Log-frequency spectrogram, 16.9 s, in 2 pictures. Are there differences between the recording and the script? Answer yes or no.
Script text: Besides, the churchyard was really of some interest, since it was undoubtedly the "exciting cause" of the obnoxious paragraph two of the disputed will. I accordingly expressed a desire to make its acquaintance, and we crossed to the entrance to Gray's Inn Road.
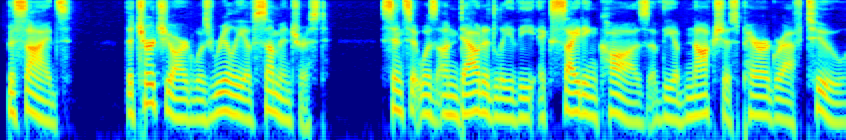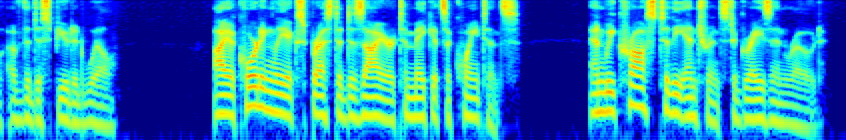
no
